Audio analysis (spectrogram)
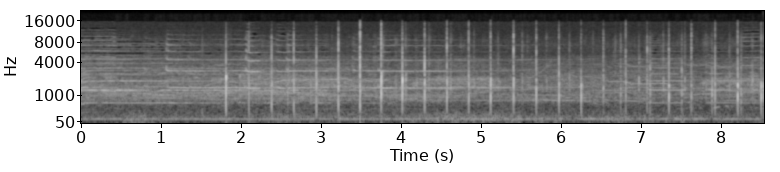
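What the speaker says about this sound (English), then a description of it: "Can we get one more round of applause for our graduates?" Applause for graduates at the Ft Walton Beach High School 2024 graduation, with sharp, regular claps up close standing out over a low, steady hum and a distant crowd.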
